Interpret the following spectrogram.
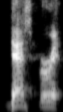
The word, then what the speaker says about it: desperate: You said desperate. I'm like, okay. They was like, it's not 2 syllables, 3, it's desperate.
